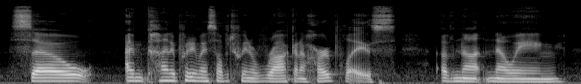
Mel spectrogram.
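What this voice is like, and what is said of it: Creaky vocal fry voice. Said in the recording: “I feel like there's a lot of vocal fry in my voice. I tend to do these when I'm a little bit tired ... I could just hear that sound at the bottom of my voice when I'm kind of finishing a sentence.”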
